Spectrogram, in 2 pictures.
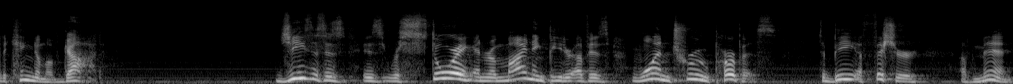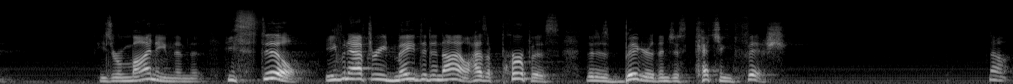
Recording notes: This sermon was originally preached at CCC on 10/1/23.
